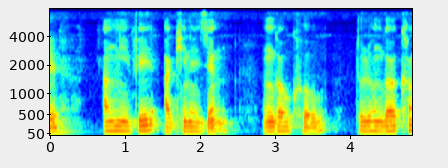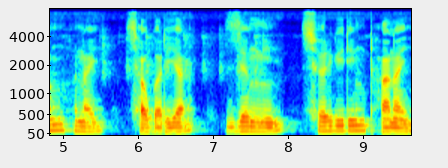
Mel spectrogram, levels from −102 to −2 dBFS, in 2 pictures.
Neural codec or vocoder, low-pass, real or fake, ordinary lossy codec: none; 7.2 kHz; real; none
